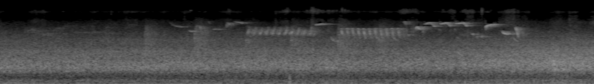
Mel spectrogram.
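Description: A small songbird singing a few high chirps and two rapid trills over a steady background rumble of outdoor noise.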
